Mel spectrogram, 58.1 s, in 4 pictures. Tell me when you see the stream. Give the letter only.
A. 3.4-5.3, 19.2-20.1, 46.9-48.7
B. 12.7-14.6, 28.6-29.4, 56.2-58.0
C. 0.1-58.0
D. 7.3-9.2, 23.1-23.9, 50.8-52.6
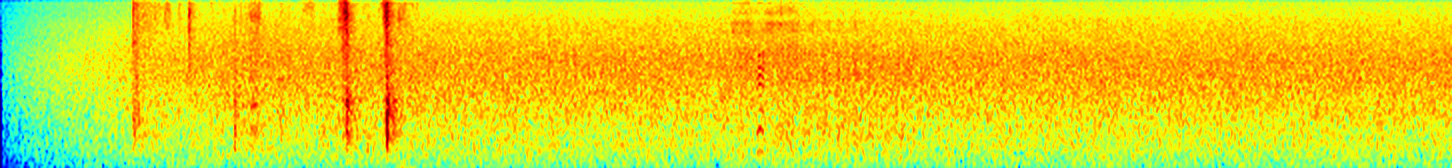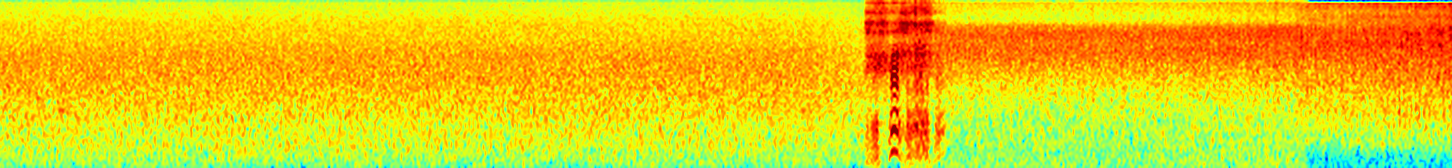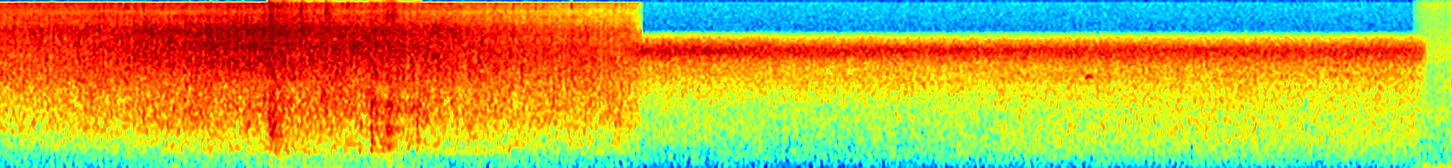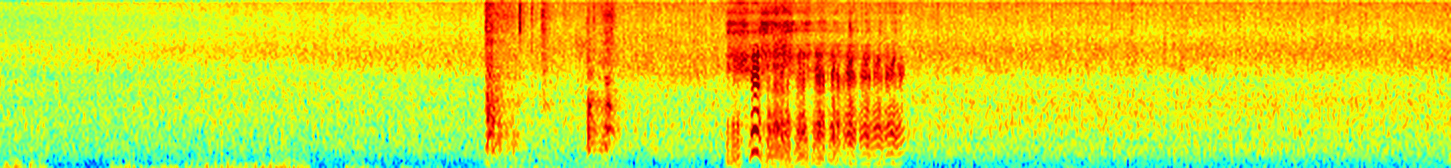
C.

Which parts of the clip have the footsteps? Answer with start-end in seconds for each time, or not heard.
not heard.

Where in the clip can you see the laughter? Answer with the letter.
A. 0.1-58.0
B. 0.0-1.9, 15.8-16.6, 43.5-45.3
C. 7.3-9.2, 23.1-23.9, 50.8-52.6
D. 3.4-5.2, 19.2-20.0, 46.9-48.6
C.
